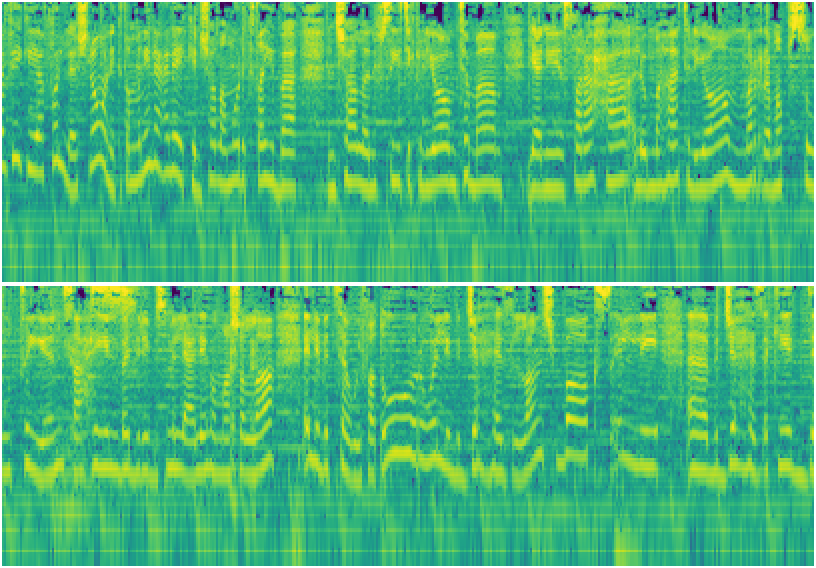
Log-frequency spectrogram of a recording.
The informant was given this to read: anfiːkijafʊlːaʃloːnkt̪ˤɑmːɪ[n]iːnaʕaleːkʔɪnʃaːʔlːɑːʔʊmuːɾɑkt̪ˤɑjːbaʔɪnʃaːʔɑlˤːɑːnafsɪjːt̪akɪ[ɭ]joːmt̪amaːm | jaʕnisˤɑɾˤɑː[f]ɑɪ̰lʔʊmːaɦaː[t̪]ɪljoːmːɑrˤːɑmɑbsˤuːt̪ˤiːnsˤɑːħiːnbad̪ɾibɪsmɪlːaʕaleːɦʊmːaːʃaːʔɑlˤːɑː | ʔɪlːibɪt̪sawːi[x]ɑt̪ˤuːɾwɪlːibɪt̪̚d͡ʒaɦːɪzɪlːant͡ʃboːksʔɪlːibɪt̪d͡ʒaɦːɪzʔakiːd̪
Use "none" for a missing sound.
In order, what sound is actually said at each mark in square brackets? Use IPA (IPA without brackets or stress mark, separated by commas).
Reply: n, l, ħ, t̪, f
